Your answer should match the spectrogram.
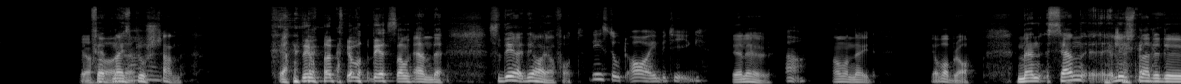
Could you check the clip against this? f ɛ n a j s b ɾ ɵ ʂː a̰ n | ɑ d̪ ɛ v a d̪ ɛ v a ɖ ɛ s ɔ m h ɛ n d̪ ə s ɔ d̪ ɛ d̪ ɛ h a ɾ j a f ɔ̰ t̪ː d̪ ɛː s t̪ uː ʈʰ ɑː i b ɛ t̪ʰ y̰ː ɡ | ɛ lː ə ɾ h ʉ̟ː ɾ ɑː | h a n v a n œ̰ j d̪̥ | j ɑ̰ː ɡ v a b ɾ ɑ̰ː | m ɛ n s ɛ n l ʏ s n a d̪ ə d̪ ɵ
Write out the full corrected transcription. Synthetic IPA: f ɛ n a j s b ɾ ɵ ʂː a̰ n | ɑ d̪ ɛ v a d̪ ɛ v a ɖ ɛ s ɔ m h ɛ n d̪ ə s ɔ d̪ ɛ d̪ ɛ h a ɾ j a f ɔ̰ t̪ː d̪ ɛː s t̪ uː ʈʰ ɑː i b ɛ t̪ʰ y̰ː ɡ | ɛ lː ə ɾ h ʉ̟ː ɾ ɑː | h a n v a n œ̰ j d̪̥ | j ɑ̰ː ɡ v a b ɾ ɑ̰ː | m ɛ n s ɛ n l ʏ s n a d̪ ə d̪ ɵ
